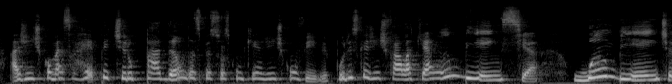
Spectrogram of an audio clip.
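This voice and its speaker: Her voice is high yet dark in tone. Hailing from Mato Grosso do Sul, Brazil, and speaking with a Curitiba Portuguese accent, she gives emphatic, motivational teaching on a live stream, repeatedly checking in with listeners.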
